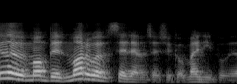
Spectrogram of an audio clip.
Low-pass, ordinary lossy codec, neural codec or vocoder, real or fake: 7.2 kHz; none; codec, 16 kHz, 0.2 kbps, FocalCodec; fake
